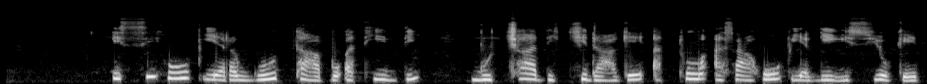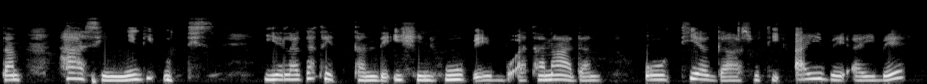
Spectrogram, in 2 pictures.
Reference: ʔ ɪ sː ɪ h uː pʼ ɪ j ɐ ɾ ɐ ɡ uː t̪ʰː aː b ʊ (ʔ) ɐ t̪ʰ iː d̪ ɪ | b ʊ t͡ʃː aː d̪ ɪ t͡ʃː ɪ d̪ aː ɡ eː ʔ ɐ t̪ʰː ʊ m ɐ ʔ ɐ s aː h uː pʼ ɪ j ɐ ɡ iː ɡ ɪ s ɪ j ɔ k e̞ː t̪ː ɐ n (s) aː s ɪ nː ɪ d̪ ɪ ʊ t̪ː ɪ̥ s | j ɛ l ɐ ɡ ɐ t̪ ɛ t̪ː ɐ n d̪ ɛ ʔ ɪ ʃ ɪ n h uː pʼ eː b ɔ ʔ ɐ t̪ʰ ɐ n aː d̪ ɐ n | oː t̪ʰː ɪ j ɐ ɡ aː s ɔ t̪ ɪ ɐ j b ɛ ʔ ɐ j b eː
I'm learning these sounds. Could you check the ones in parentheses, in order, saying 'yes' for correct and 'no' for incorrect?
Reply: yes, no

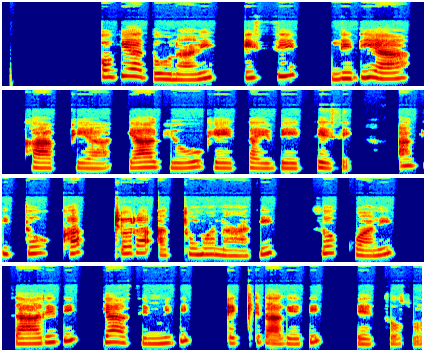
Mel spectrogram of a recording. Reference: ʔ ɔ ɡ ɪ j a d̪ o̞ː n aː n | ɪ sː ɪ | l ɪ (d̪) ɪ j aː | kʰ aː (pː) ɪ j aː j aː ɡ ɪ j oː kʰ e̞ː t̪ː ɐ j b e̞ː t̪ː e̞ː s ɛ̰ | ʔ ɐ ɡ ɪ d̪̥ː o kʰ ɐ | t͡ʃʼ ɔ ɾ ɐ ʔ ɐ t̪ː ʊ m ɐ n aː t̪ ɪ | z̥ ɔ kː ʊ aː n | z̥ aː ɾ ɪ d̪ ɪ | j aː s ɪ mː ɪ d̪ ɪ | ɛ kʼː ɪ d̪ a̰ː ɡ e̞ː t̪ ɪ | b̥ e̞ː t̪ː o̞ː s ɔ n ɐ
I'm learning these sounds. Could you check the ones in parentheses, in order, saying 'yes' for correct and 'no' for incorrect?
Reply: yes, yes

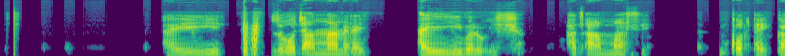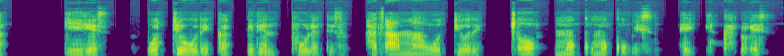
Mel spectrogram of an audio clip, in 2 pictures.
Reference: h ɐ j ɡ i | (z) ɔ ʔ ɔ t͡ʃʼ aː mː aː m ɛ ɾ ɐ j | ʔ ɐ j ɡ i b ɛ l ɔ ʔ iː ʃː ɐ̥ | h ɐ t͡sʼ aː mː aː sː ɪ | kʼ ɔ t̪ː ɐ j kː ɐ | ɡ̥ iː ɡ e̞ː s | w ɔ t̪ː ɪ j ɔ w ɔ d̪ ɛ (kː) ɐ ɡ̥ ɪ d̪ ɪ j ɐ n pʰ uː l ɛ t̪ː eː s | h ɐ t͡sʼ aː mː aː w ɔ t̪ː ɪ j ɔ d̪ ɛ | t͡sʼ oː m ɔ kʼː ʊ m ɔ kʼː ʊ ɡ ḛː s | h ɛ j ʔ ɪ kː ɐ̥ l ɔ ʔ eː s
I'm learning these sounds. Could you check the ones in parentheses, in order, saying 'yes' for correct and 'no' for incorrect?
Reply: yes, yes

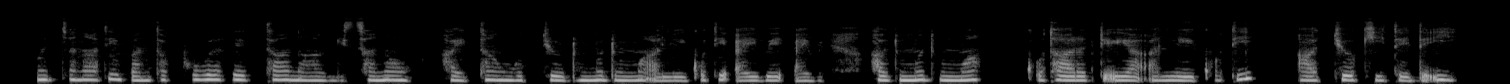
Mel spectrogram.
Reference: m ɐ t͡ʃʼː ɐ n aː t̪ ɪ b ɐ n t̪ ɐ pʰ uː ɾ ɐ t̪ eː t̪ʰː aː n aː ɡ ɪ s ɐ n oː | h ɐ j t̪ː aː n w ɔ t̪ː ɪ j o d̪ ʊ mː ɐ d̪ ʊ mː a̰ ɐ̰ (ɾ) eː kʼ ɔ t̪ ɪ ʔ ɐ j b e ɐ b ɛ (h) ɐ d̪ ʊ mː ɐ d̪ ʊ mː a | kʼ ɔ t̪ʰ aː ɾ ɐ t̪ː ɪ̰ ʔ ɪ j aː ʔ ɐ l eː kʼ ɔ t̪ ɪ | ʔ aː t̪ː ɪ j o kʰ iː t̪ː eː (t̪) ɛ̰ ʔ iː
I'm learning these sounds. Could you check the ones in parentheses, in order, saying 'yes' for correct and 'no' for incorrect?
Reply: no, yes, no

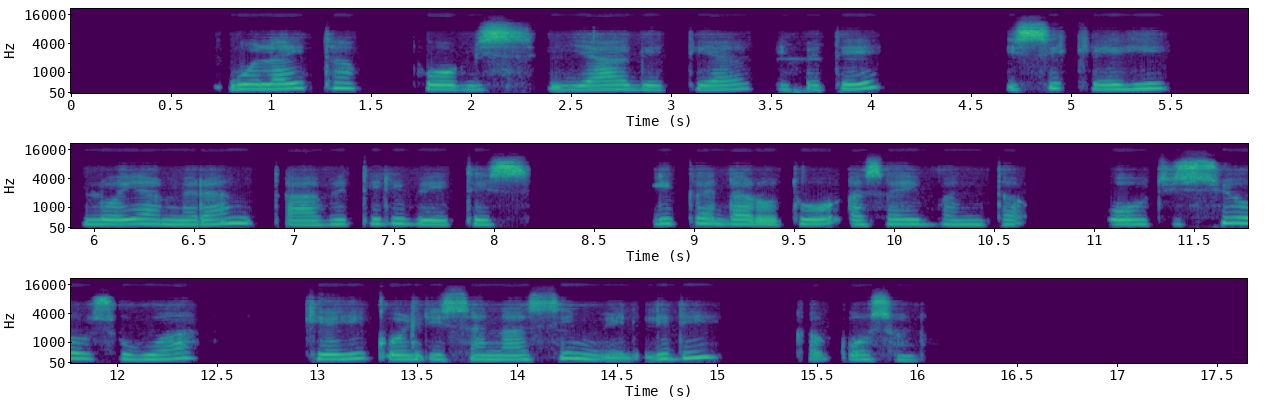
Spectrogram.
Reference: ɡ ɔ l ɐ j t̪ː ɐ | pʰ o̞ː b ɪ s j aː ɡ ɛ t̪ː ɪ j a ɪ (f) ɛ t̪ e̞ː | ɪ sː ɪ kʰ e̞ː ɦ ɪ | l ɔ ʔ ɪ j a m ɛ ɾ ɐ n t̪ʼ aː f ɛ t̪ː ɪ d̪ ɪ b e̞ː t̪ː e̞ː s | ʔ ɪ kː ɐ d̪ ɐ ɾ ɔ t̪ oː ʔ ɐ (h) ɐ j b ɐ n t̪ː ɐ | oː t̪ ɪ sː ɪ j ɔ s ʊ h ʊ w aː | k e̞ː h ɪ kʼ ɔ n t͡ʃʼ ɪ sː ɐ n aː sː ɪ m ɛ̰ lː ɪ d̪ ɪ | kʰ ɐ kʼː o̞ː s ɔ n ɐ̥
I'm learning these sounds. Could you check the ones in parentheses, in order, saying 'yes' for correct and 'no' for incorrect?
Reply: yes, no

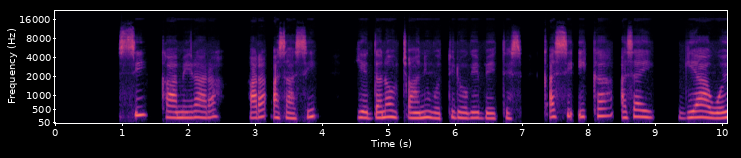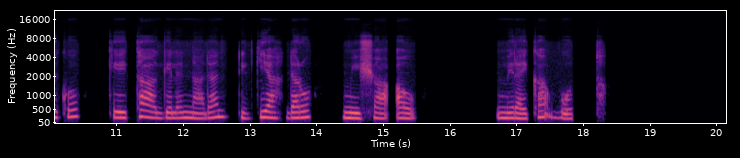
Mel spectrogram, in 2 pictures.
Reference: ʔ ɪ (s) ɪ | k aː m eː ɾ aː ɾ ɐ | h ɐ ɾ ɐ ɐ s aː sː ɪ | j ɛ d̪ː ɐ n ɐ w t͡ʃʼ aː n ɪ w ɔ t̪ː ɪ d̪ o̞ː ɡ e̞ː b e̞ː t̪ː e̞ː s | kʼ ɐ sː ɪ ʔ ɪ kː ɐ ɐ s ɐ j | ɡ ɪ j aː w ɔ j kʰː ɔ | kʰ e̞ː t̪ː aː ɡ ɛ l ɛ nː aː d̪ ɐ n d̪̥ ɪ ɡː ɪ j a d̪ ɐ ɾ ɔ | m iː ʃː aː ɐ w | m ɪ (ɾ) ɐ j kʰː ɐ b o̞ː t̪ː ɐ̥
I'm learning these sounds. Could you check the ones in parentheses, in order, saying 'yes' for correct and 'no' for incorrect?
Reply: no, yes

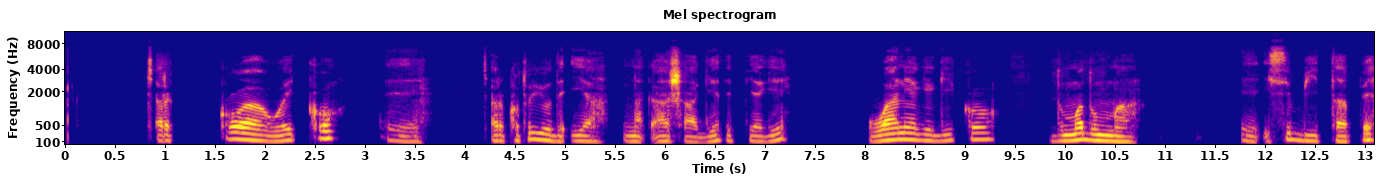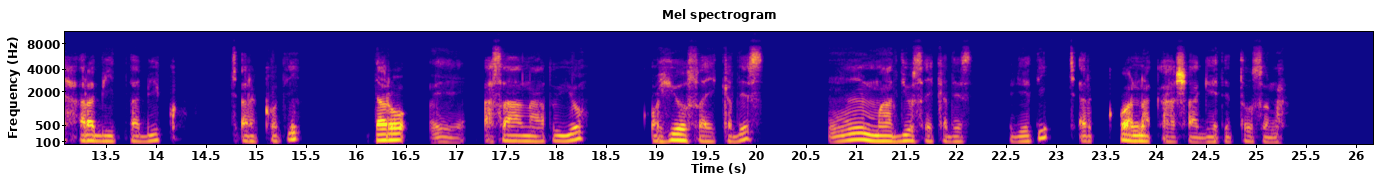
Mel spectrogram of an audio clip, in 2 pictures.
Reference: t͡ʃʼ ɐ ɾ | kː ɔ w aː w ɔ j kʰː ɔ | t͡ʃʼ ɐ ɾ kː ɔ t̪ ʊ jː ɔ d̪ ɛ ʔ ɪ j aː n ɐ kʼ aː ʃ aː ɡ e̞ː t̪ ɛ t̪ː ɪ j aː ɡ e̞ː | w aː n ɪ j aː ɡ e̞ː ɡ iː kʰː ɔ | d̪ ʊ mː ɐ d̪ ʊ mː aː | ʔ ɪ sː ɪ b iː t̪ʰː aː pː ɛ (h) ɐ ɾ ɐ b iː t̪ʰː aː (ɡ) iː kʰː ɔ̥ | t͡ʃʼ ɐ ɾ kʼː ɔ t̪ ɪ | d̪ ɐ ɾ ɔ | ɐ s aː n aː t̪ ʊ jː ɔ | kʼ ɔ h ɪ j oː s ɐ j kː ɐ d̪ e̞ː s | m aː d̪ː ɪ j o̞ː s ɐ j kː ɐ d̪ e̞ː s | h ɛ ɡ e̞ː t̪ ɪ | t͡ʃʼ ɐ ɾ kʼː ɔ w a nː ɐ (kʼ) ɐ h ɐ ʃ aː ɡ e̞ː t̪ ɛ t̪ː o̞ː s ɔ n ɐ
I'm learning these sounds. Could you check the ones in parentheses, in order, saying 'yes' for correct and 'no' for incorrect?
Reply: yes, no, yes

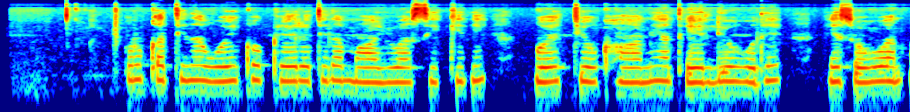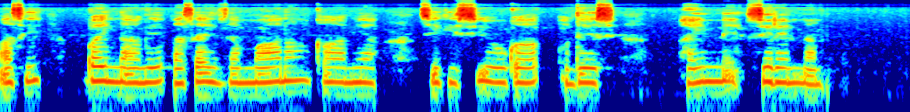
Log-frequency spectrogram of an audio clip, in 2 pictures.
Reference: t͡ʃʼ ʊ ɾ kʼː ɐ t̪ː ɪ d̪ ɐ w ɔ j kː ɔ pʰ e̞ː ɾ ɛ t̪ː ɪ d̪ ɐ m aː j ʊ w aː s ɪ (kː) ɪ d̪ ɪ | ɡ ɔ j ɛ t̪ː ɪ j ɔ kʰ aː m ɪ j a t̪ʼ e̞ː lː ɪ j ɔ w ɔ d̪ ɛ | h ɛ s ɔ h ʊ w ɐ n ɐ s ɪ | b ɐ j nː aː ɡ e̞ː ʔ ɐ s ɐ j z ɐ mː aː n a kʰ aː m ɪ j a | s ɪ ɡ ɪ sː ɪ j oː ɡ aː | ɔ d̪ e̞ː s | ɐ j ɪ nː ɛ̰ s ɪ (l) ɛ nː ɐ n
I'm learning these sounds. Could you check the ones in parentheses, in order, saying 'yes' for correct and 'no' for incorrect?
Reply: yes, no

